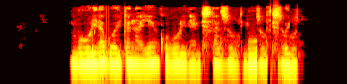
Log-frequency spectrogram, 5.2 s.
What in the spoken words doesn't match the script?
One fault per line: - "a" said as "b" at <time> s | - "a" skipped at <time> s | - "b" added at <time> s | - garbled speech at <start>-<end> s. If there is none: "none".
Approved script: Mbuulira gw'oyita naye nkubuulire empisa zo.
- garbled speech at 3.6-4.5 s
